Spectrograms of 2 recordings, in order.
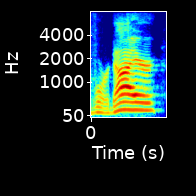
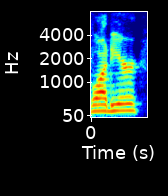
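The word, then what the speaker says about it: voir dire: he said we're Dyer there are actually some lawyers that call it vorder I call it vorder and wadir um so there are multiple ways to pronounce it I know people think I'm wrong about that but I think that if in law school and in courtrooms across the country it is pronounced both ways then both ways are acceptable that's where I sit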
